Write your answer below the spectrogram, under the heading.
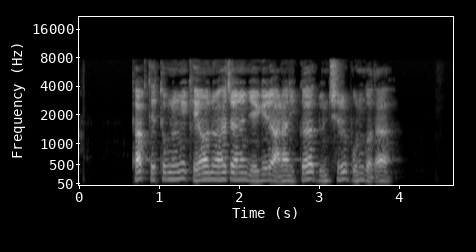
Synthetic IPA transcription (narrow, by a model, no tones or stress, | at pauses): pak̚t͈e̞tʰoŋɲʌŋike̞wʌnɯɭhad͡ʑaɦnɯnje̞ɡiɾɯɭanɦaɲik͈anunt͡ɕʰiɾɯɭponɯnɡʌda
